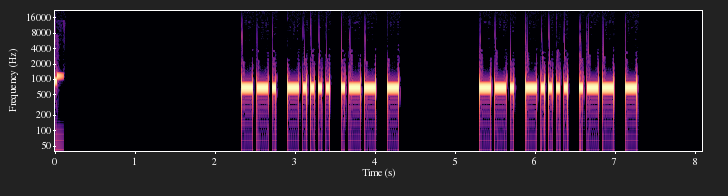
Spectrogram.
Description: Morse code, heard as a keyed tone, about 25 wpm, 700 Hz. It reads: G6WT G6WT
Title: DXCC-100 Call Signs - 4 Characters - Repeated 2x - 25wpm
